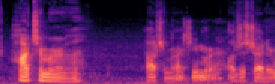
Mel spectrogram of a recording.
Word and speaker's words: Hachimura: and Rui Hachimura, the wizard guy.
